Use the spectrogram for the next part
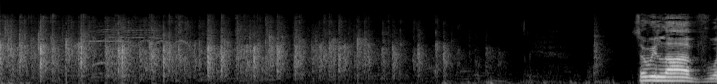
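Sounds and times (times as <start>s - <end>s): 
audience applauding: 0.0s - 5.2s
speech: 6.4s - 7.1s.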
